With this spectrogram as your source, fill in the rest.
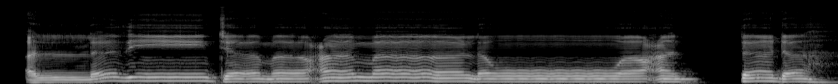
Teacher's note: Tapi huruf waw tidak ada tanda sabdu seperti huruf lam di sini, menunjukkan ia perlu dimasukkan bacaan huruf lam kepada huruf waw dan perlu didengungkan dengan kadar 2 harakat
